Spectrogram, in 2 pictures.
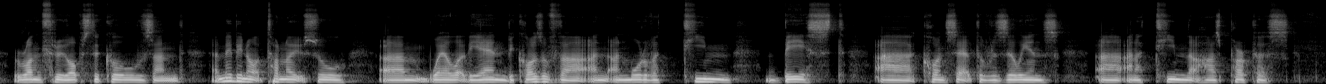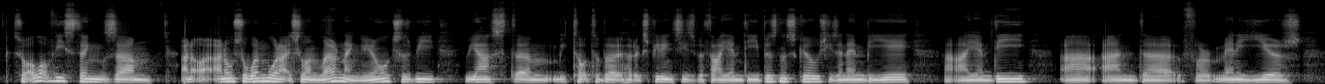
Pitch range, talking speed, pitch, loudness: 105-125 Hz, 175 wpm, 110 Hz, -19 LUFS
